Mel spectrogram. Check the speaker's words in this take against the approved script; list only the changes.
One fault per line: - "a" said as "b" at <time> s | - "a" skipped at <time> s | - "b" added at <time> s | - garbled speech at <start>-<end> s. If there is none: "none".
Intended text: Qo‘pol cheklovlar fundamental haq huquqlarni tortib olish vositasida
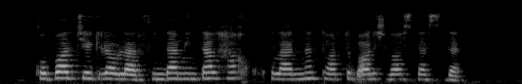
none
